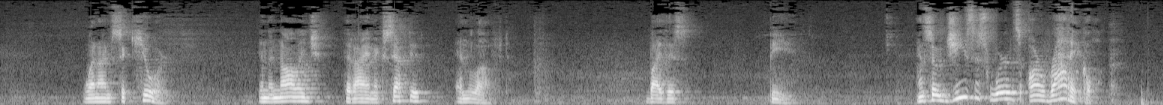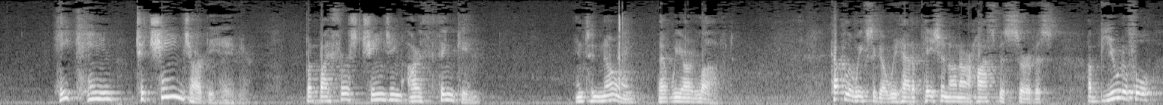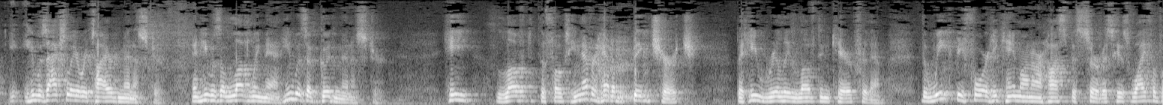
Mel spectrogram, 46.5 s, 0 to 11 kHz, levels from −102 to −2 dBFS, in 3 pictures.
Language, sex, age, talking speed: English, male, 60-79, 130 wpm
